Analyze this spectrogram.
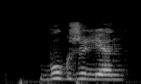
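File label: "бугжыльӧн", Komi, female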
